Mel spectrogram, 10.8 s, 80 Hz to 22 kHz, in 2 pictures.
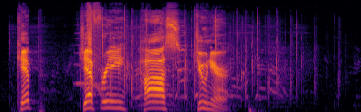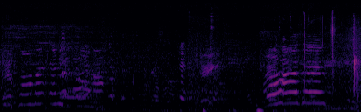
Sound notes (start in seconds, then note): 3.7 audience applauding; 3.7 woman yelling excitedly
